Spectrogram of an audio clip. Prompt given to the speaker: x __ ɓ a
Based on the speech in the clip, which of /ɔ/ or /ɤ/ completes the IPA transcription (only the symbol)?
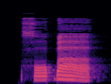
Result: ɔ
